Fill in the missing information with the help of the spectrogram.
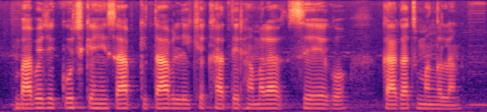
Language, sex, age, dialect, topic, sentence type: Bhojpuri, male, <18, Southern / Standard, agriculture, statement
